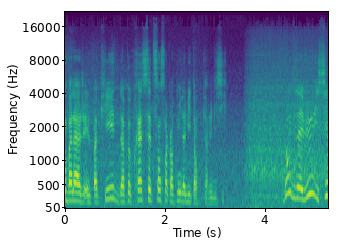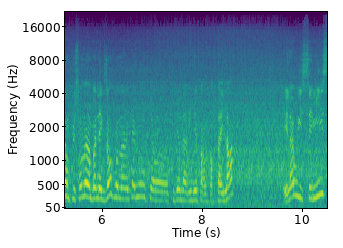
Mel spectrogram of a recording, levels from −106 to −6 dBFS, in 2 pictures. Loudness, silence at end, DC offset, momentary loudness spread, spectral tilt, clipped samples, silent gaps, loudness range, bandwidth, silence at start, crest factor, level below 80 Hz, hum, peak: -22 LUFS; 0 s; under 0.1%; 18 LU; -5 dB/octave; under 0.1%; none; 5 LU; 15 kHz; 0 s; 18 dB; -54 dBFS; none; -6 dBFS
